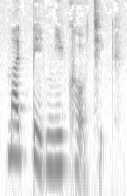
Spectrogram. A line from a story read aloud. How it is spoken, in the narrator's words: would laugh and say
